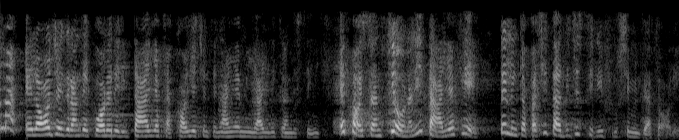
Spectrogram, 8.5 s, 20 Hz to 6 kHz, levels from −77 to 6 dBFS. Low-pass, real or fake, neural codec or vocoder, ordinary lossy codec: 5.4 kHz; fake; vocoder, 44.1 kHz, 128 mel bands, Pupu-Vocoder; AAC, 24 kbps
